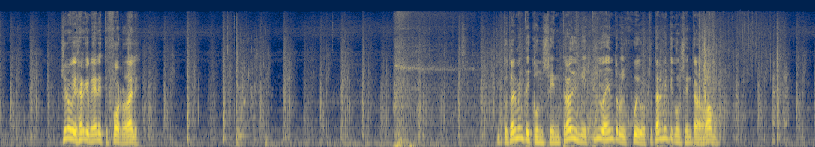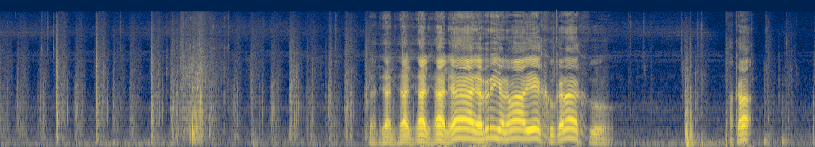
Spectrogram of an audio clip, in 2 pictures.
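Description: A young man speaks animatedly into a close microphone.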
